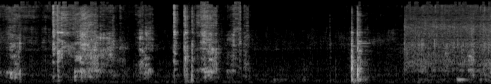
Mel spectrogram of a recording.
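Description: Spices stirred and fried in oil with chilli, turmeric and salt in a pan, giving scraping utensil strokes against the pan in short bursts over a sizzle, with a steadier fry in the final second.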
